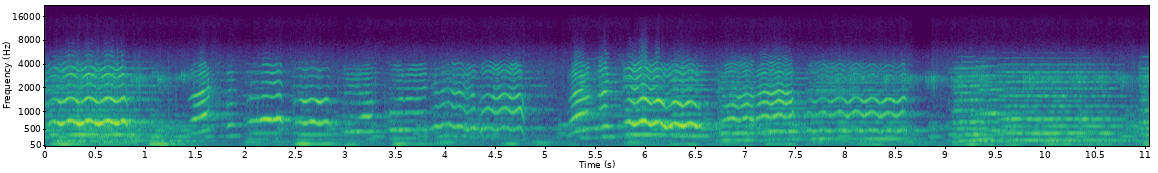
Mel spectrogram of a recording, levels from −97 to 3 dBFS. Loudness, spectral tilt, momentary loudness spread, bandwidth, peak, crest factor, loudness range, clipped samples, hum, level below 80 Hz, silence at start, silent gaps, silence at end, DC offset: -20 LUFS; -6.5 dB/octave; 14 LU; 6.8 kHz; -4 dBFS; 16 dB; 6 LU; under 0.1%; none; -44 dBFS; 0 s; none; 0 s; under 0.1%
